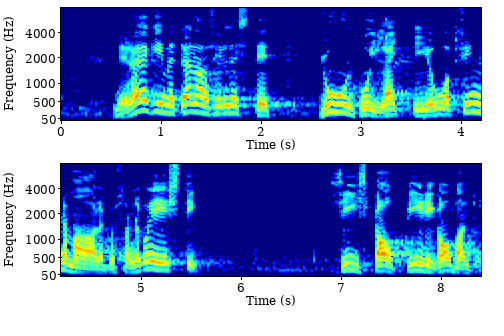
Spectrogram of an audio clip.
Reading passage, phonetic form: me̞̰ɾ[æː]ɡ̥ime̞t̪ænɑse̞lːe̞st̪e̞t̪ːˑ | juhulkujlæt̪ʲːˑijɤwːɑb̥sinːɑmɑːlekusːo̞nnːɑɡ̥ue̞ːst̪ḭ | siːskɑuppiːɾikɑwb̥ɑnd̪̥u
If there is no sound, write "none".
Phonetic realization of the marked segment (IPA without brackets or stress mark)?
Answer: æː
